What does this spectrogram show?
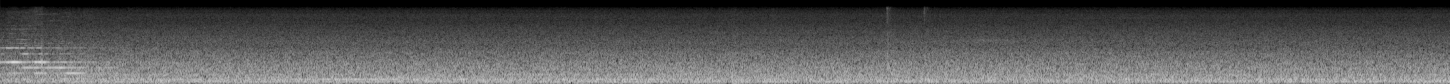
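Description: Steady rushing hum beside a Taiwan High Speed Rail 700T trainset standing at an underground platform with its doors open, from the train's air-conditioning and the station's ventilation. The last notes of a platform chime fade in the first second.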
